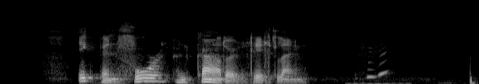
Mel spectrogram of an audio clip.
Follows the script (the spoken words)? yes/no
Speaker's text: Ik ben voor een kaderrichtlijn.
yes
